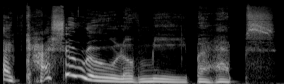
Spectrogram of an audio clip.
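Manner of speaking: high, slow, courteous cow; polite cow voice. A narrator's reading. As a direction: offer yourself like a cow waiter. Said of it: "it added".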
